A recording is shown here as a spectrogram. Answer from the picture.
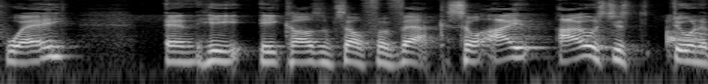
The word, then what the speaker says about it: Vivek: It's pronounced Vivek.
